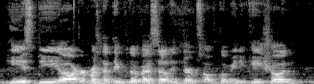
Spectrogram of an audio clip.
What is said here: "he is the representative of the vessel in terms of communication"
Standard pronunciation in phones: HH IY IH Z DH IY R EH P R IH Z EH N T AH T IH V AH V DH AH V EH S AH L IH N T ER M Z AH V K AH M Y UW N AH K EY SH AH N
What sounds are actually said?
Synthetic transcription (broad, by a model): HH IY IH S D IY R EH P R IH S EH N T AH T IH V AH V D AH V EH S AH L IH N T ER M S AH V K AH M Y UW N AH K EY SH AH N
